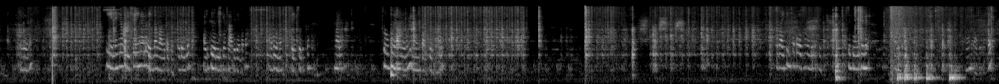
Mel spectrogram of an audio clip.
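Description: Plastic film crinkles as it is peeled off metal.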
